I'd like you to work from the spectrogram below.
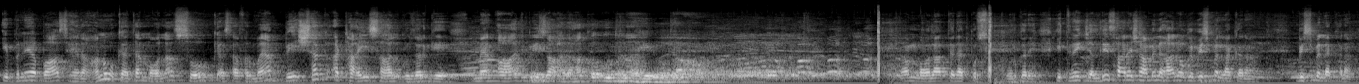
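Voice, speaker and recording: A man, a zakir giving an emotional mourning recitation, rising to loud high cries and sinking to hushed near-whispers while urging the audience on. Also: over a noisy crowd. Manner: addresses the audience directly, urging them to weep.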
